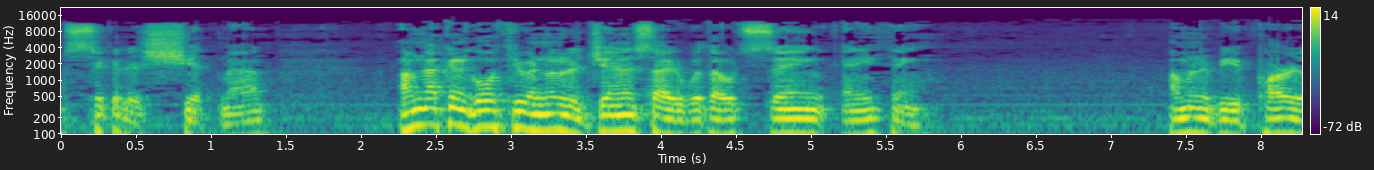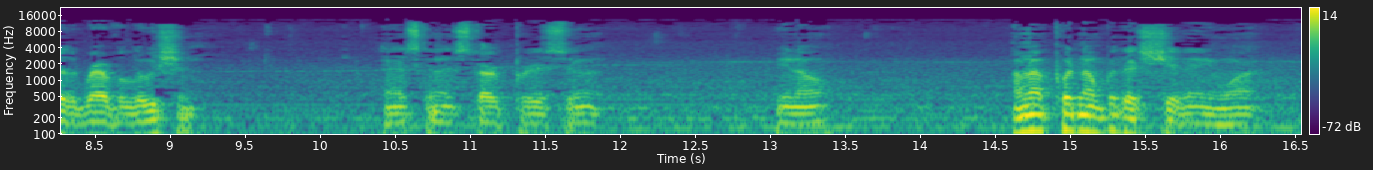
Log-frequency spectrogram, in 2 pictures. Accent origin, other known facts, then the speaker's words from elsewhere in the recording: Canada; We're not criminals, we're Canadian fucking citizens. We've been here for fucking ever, you know? How can they criminalize us, man? They can't criminalize an Indian.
